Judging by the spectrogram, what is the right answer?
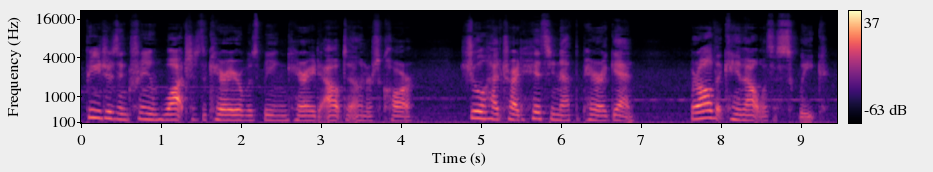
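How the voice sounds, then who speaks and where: A woman's voice: on the low side, moderate pace, poor audio. A woman giving a dramatic reading of an animal story as its narrator. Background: background music.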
